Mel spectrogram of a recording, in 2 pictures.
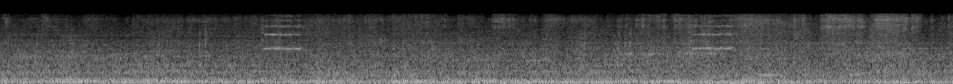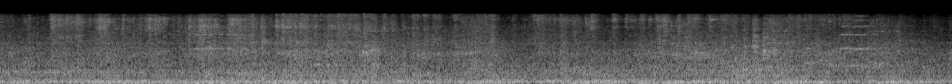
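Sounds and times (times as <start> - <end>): train wheels rumbling and rattling: 0.0 - 19.0
high wheel squeal: 2.6 - 3.2, 6.4 - 9.0, 11.1 - 13.4, 17.5 - 18.6.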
